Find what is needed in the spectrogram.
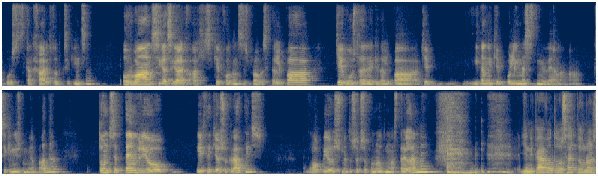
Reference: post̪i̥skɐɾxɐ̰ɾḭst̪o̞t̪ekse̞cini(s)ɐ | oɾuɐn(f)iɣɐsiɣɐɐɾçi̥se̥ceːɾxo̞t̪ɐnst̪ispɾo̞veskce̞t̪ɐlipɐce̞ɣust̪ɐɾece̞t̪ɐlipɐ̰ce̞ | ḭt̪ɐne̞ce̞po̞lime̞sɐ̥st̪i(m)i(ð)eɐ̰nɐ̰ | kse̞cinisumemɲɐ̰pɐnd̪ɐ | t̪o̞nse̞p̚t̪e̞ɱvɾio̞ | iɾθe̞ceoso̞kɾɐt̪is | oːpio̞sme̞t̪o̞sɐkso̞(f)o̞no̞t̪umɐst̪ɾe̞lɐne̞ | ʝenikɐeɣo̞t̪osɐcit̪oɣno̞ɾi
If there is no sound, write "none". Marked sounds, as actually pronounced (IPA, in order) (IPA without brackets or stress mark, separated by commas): s, s, n, ð, f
